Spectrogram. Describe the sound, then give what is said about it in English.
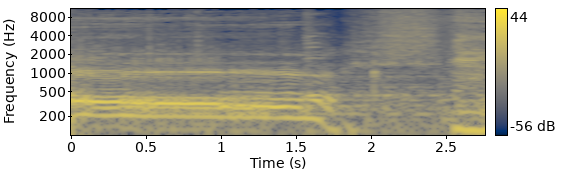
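An injured animal close to death gives a piercing, sustained howl that bends downward in pitch and fades, then a further low rumbling sound follows. “It's weak, vulnerable, injured, generally close to death. Get it! It's at this point it lets out a piercing howl, different to before.”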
